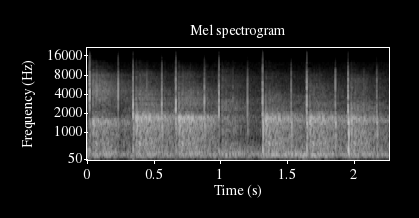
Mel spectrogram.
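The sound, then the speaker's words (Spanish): Scattered hand claps ring out in an uneven, fairly quick rhythm over a steady hiss of background noise, like a small group starting to applaud. No one speaks. “Un aplauso.”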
